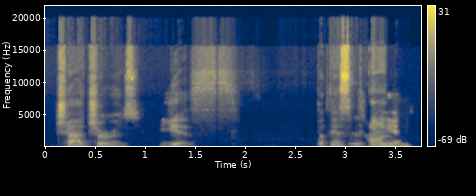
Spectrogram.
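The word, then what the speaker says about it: Chachere's: Tony, and is it pronounced Chatchers? Yes. But there's an Tony, E. Tony Chatcheries. Oh, Chatcheries.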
